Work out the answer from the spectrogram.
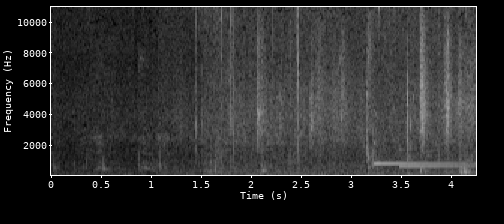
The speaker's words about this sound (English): Jay and McCaleb walk up a front path and ring on a doorbell.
